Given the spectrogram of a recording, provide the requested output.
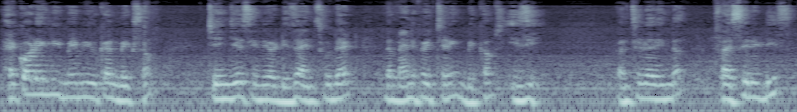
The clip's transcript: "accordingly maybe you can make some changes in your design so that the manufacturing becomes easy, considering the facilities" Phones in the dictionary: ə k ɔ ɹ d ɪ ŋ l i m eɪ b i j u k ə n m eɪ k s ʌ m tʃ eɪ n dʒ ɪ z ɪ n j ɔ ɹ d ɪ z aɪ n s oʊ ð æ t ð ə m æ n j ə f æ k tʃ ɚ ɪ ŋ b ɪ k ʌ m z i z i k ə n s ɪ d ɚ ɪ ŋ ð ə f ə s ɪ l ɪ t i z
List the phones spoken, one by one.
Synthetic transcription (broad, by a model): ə k ɔ ɹ d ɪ ŋ l i m eɪ b i j u k ə n m eɪ k s ʌ m tʃ eɪ n dʒ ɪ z ɪ n j ɔ ɹ d ɪ z aɪ n s oʊ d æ t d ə m æ n j ə f æ k tʃ ɚ ɪ ŋ b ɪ k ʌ m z i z i k ə n s ɪ d ɚ ɪ ŋ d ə f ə s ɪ l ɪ t i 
